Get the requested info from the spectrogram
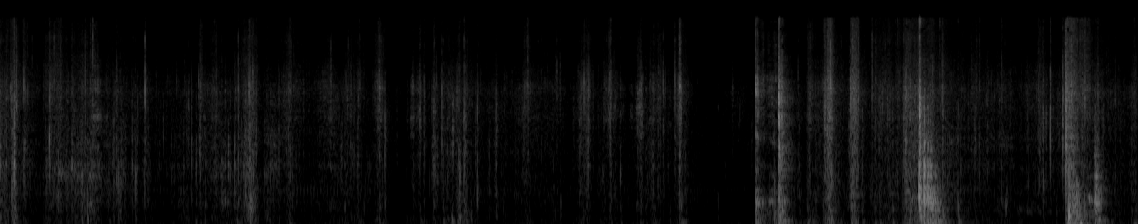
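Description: Plastic mailer bag crinkling and rustling as it is cut open with scissors and pulled apart by hand, with louder bursts of crinkling in the last few seconds.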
